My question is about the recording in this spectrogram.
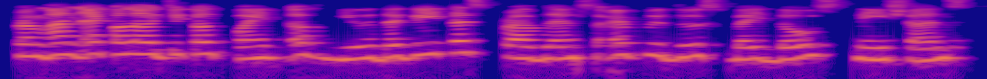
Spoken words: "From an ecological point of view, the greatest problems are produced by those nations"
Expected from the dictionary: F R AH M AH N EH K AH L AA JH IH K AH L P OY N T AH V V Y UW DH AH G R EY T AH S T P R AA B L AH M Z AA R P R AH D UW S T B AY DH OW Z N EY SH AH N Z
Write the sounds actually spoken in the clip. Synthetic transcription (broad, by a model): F R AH M AH N EH K AH L AA JH IH K AH L P OY N T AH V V Y UW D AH G R EY T AH S T P R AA B L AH M S AA R P R AH D UW S T B AY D OW S N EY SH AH N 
